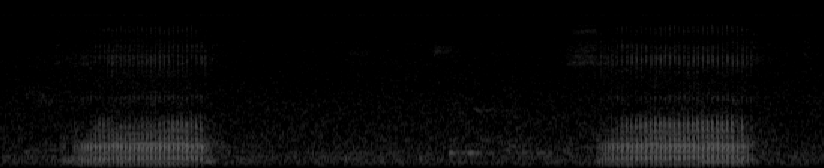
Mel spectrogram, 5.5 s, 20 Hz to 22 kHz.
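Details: Pug snoring after a tough day at the dog park: two rattling, fluttering inspiratory snores about 3 seconds apart in a quiet room.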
